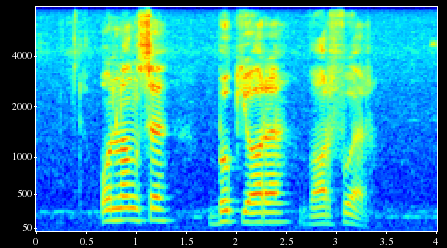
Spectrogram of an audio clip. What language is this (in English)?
Afrikaans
